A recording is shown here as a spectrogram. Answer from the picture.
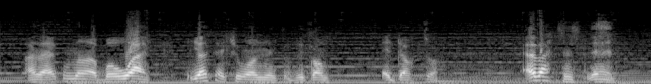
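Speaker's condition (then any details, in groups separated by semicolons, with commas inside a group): Cerebral palsy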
